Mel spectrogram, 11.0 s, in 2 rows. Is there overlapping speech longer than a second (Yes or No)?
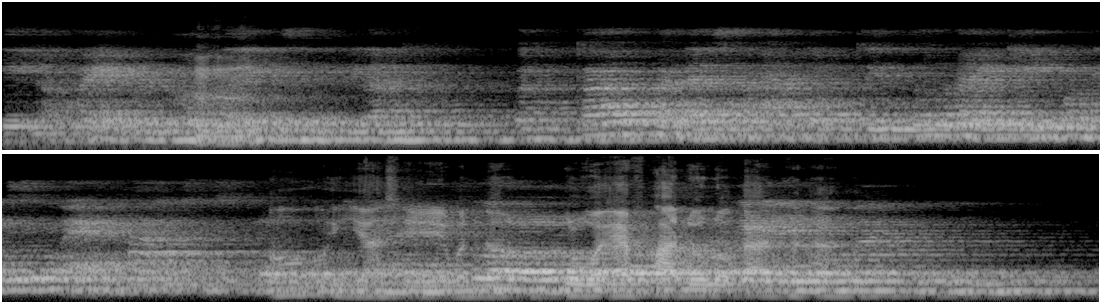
Yes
